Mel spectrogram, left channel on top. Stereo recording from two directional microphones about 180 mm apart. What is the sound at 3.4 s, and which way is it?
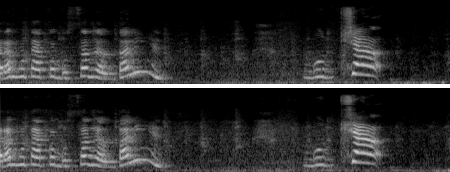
Speech, 15° left (ahead or behind).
